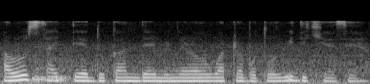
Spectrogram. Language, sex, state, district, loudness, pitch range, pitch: Nagamese, female, Nagaland, Dimapur, -15 LUFS, 155-170 Hz, 160 Hz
